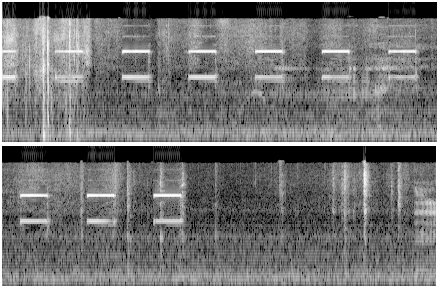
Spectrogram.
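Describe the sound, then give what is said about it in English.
A sharp click of a car seat belt being fastened inside a car with a low engine rumble, followed by a steady run of about ten high electronic warning beeps that stop partway through. “I better put on my my car seat belt.”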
